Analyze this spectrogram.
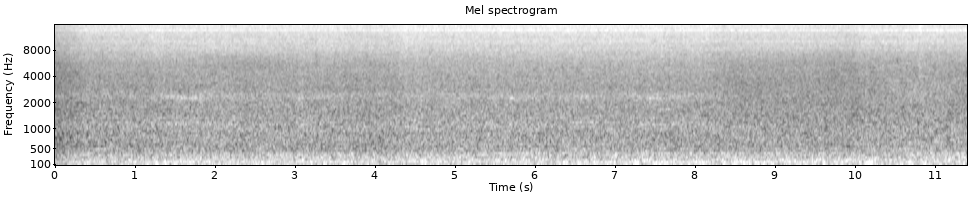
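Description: Factory machinery hums and rattles steadily in a large echoing hall.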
